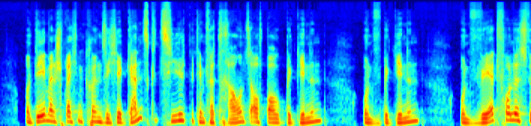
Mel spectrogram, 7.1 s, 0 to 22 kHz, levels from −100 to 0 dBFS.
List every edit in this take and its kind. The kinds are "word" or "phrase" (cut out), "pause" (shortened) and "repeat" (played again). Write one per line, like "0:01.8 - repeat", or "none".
0:05.1 - repeat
